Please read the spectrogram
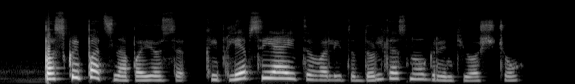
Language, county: Lithuanian, Alytus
